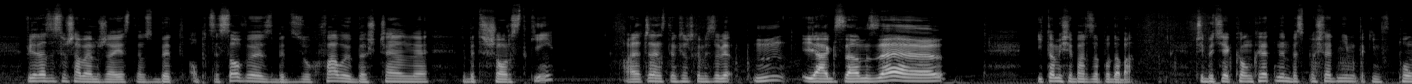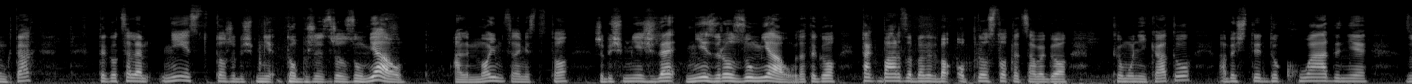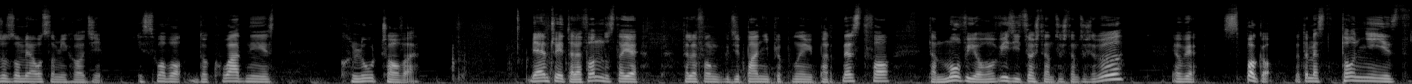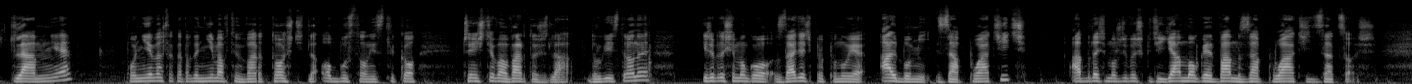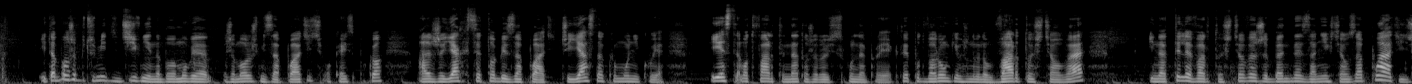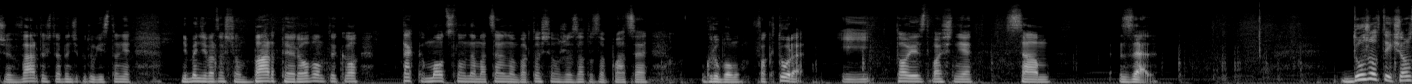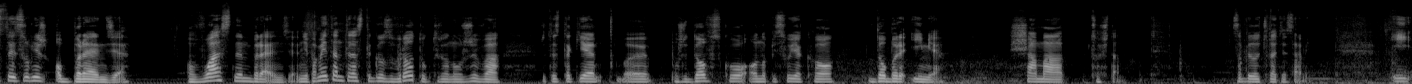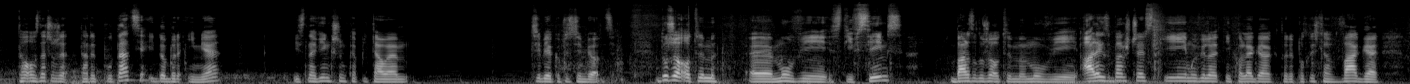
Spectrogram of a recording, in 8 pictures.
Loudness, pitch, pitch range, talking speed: -29 LUFS, 135 Hz, 120-150 Hz, 155 wpm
